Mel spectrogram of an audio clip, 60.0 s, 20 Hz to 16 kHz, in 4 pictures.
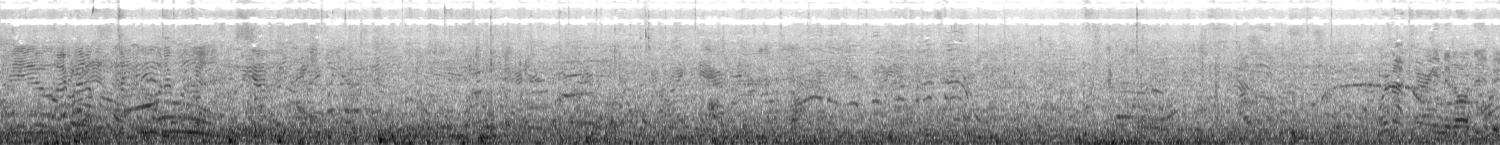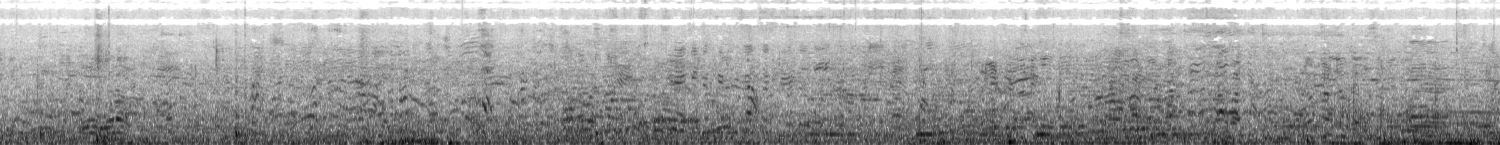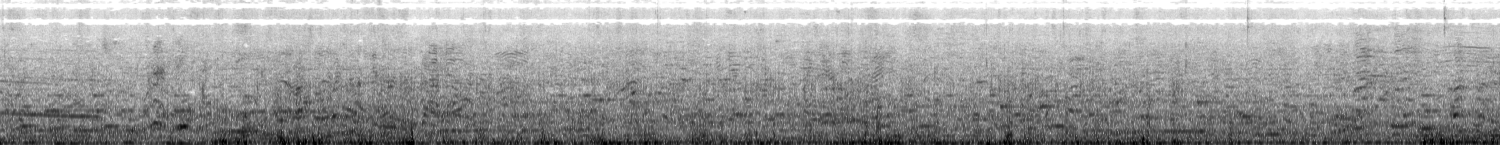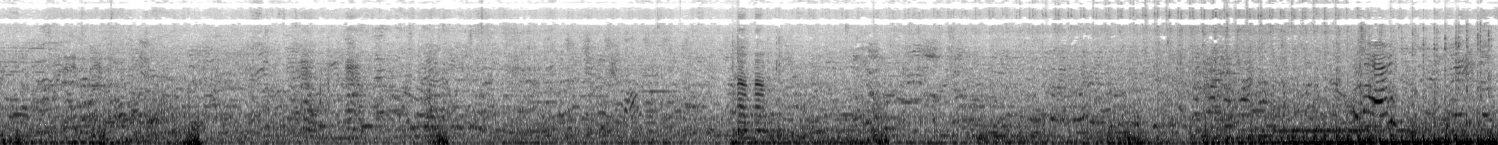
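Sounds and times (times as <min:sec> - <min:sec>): crowd chatter: 0:00.0 - 0:59.9.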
